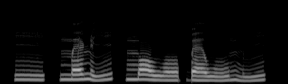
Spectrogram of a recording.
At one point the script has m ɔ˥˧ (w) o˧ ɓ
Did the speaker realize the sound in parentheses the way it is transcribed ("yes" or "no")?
yes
